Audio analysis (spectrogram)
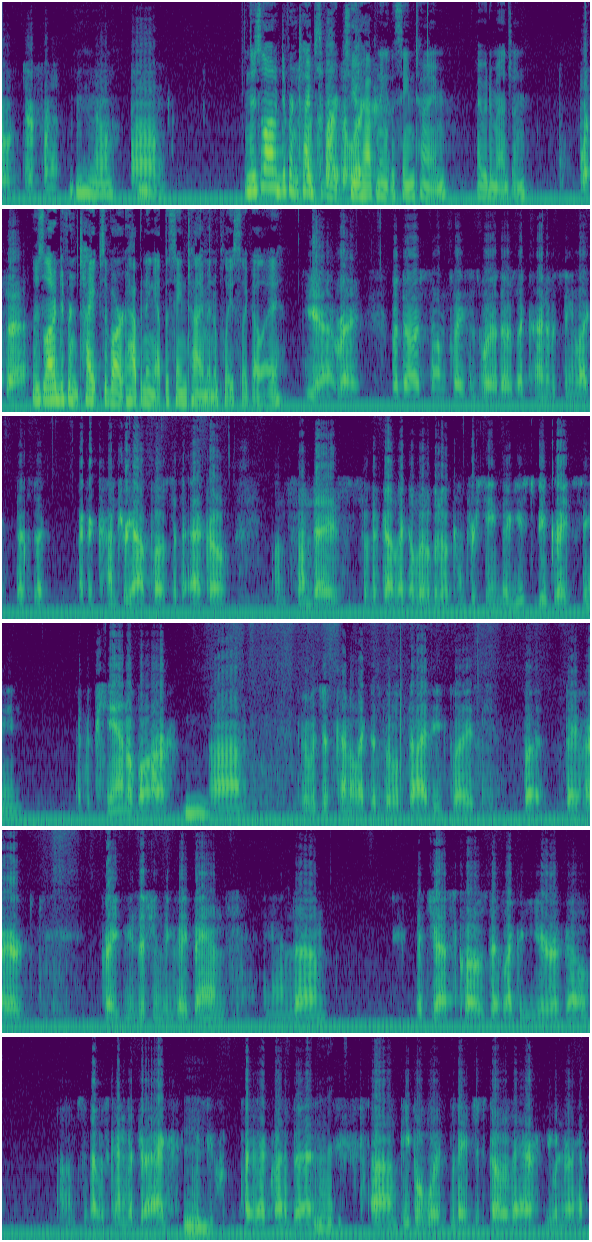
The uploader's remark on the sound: Interview via phone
